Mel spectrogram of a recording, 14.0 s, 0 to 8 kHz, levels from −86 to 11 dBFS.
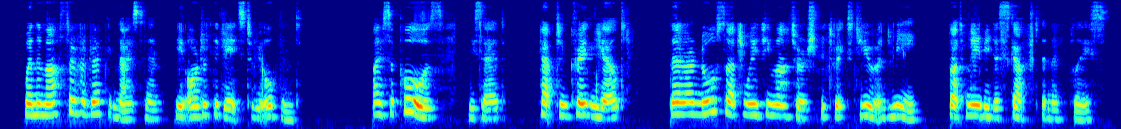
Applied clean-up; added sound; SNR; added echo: neural mask model DeepFilterNet 3.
